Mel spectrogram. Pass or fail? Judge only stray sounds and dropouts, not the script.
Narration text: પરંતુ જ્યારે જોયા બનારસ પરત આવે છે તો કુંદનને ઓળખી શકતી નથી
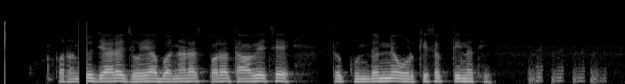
fail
